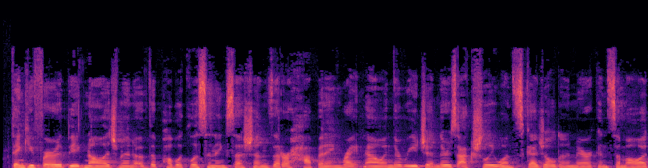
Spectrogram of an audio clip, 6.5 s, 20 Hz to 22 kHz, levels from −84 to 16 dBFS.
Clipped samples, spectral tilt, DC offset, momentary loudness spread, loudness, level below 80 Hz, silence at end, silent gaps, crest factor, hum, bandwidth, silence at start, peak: under 0.1%; -4.5 dB/octave; under 0.1%; 6 LU; -16 LUFS; -68 dBFS; 0 s; none; 16 dB; none; 16 kHz; 0.1 s; 0 dBFS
